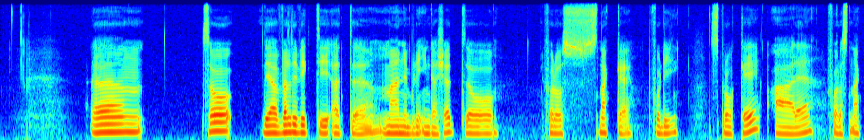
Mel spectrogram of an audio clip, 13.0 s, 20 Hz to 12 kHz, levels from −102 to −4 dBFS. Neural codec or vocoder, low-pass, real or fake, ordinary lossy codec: none; 10.8 kHz; real; none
